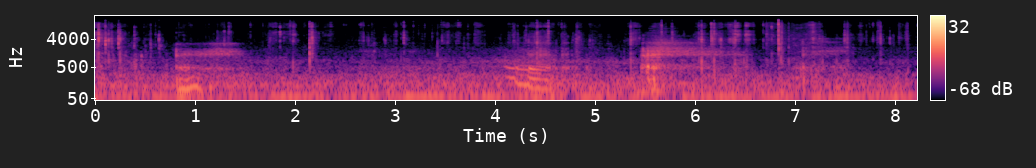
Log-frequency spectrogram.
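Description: Hands fitting plastic accessories onto a plastic action figure: faint rubbing and small clicks of plastic on plastic, with a short scraping sound about a second in and a longer one near six seconds.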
